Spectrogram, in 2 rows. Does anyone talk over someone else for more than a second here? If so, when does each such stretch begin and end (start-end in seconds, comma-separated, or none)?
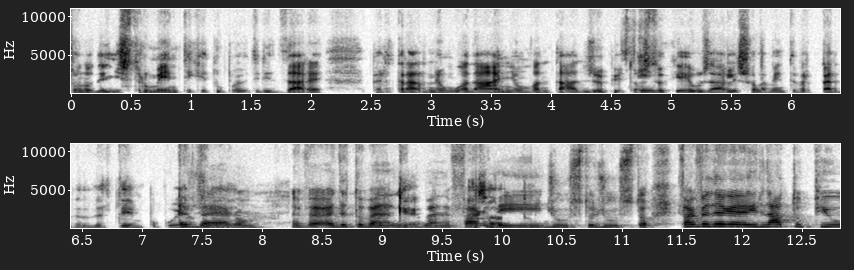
8.9-10.3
